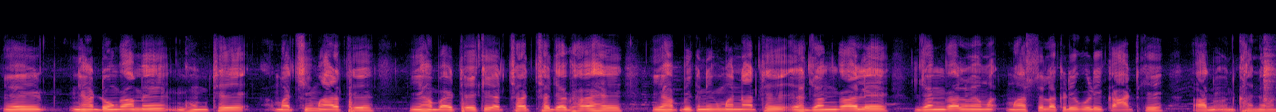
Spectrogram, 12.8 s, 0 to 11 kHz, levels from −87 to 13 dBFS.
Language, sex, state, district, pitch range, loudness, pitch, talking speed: Chhattisgarhi, male, Chhattisgarh, Raigarh, 140-155 Hz, -17 LUFS, 150 Hz, 140 wpm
